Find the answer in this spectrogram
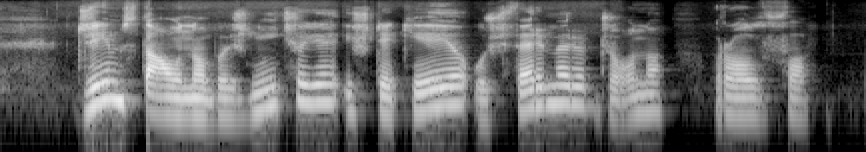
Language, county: Lithuanian, Šiauliai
